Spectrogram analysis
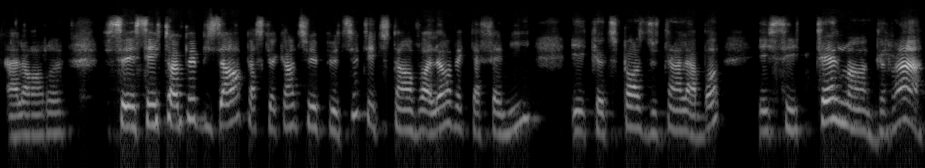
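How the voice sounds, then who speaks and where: A woman's voice: mid-range voice, animated, normal speed. Older woman reminiscing. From Cornwall, Ontario. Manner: warm storytelling with laughs and restarts. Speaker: interview guest, community association president. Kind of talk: casual remote interview.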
